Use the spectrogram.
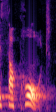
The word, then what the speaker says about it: support: The first word, you say support. The stress is on the second syllable. Support, whether it functions as a verb or a noun.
